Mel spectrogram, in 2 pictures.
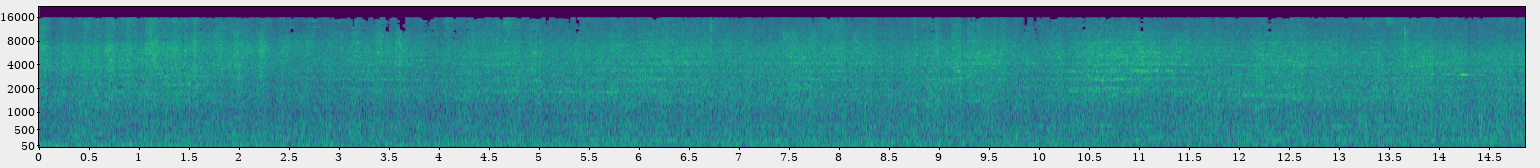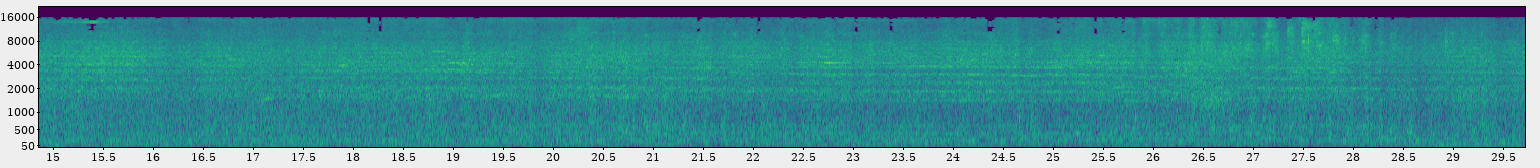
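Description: Double-stack intermodal container cars rolling past at speed: a steady rolling noise of steel wheels on rail, with the clickety-clack of wheels passing over rail joints and faint high tones above it.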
